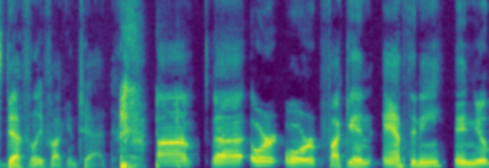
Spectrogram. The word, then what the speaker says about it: Anthony: So, but he makes sure you have to pronounce it Anthony. Actually, it's Anthony. The H is silent.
